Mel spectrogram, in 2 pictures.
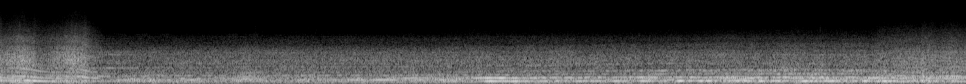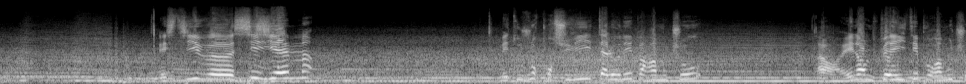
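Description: Racing car engines roar and drone steadily, rising and falling as gears change.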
